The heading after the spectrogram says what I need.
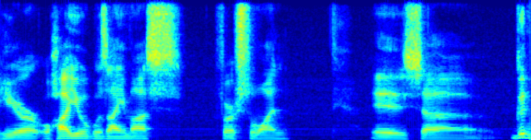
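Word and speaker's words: おはようございます: pronounce this ohio ohio so o is a little low hyo is a little high so ohayo gozaimasu so goes a little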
